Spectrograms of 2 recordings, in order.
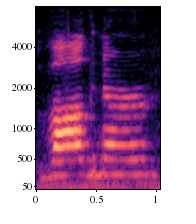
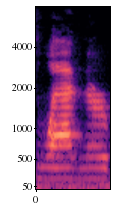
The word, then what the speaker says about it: Wagner: Wagner. I know that says Wagner, but it's pronounced Wagner.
